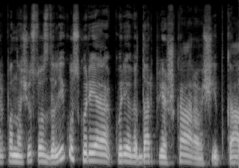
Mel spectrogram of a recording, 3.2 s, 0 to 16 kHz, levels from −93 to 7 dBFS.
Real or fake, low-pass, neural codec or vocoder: real; 14.4 kHz; none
